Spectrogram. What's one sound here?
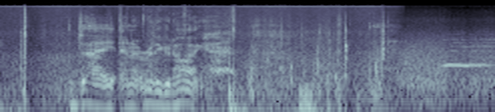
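A man speaks breathlessly, close by.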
